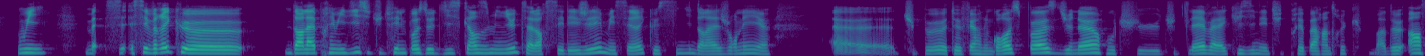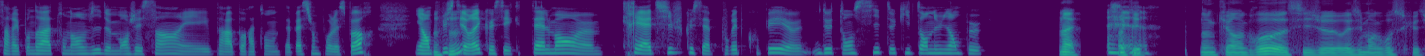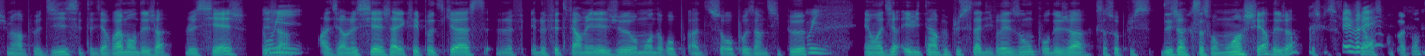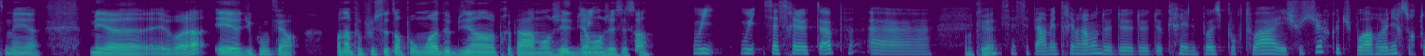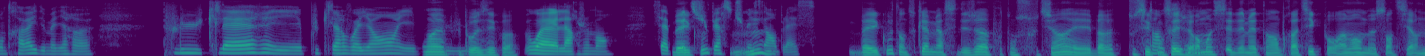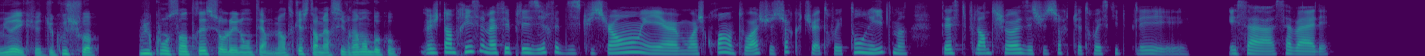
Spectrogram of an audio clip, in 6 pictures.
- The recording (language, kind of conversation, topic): French, advice, Comment puis-je rester concentré pendant de longues sessions, même sans distractions ?
- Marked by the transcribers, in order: other background noise; chuckle; chuckle; stressed: "mieux"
